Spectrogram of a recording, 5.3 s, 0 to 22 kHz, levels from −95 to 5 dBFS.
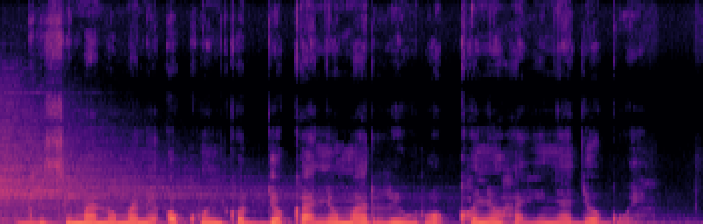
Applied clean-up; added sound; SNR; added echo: none; Crash cymbal; 20 dB; none.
